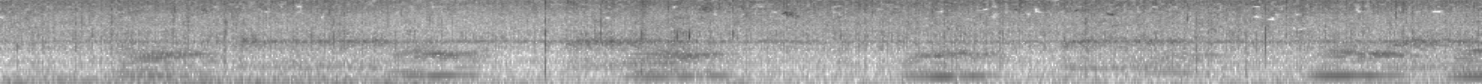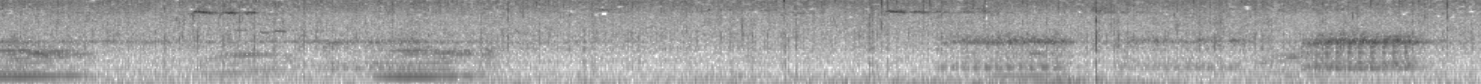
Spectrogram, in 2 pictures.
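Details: Frog chorus in the rain, recorded in nature: rough, pulsing croaks of about half a second follow one another every second or so, with brighter, higher buzzing notes late on and steady rain hiss throughout.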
